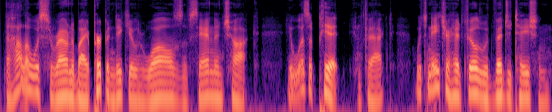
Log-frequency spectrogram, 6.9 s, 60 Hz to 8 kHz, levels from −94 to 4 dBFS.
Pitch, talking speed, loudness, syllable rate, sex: 110 Hz, 200 wpm, -20 LUFS, 6.0 syllables/s, male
